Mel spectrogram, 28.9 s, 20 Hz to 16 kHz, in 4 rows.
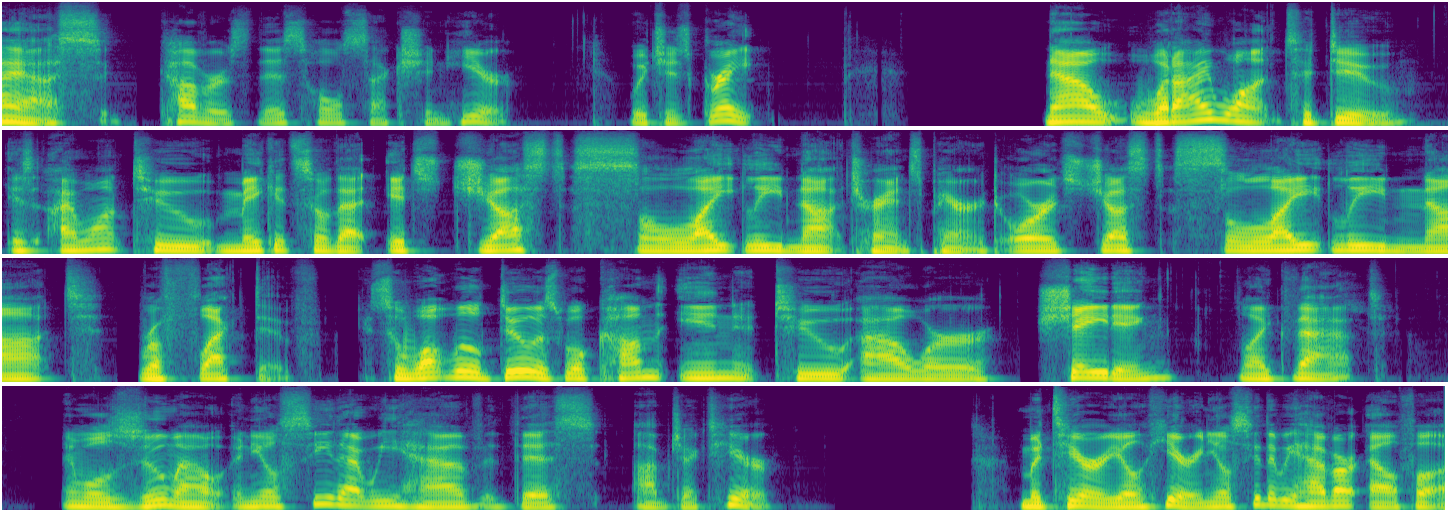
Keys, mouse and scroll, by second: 1.3-2.0 scroll, 4.7 middle click, 5.8 click, 6.6 middle click, 7.2 shift+middle click, 7.7 middle click, 7.9 middle click, 8.4 shift+middle click, 19.5 click, 20.5 click, 21.6-23.3 scroll, 24.0-25.3 scroll, 27.0 middle click.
